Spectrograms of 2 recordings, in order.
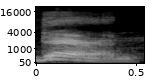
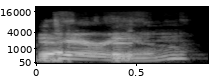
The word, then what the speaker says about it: Darian: sailed Darren de is the coach it is pronounced Darren it is not Daren for those out there it is Darren deves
